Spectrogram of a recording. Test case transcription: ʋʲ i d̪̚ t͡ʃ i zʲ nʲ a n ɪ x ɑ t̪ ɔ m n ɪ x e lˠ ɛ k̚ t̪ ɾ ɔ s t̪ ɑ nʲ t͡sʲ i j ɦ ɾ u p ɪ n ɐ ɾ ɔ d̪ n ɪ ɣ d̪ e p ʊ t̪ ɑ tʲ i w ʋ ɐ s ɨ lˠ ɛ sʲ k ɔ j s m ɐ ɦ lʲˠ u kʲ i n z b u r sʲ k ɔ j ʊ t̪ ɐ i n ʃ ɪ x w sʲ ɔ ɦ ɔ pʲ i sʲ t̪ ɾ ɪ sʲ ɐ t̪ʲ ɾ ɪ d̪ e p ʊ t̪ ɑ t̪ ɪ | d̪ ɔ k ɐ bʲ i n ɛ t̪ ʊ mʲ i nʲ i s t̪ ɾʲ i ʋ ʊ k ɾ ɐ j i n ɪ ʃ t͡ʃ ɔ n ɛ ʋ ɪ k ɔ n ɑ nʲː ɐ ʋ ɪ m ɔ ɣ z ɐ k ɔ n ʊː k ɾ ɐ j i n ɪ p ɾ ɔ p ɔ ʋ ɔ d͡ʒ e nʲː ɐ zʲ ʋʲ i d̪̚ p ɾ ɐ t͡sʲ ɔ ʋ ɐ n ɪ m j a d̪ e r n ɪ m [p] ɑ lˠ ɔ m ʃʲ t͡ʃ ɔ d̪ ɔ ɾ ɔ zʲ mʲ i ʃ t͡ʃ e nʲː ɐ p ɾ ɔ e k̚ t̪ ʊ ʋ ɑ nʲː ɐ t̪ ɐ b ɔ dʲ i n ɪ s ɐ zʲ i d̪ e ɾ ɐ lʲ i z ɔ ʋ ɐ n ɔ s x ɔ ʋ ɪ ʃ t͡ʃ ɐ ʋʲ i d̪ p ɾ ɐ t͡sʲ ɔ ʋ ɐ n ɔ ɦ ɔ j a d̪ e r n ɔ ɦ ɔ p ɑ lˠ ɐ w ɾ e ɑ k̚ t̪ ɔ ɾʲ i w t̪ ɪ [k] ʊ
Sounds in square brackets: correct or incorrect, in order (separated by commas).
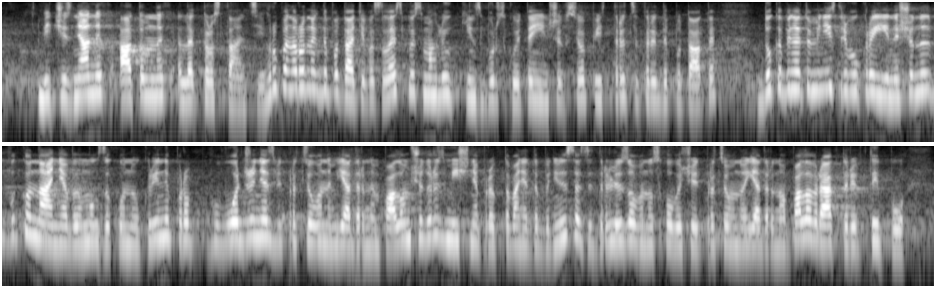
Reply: correct, incorrect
